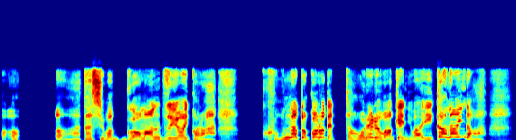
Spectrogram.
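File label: BREAK Japanese, Voice; GF Alarm; F1 Mod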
